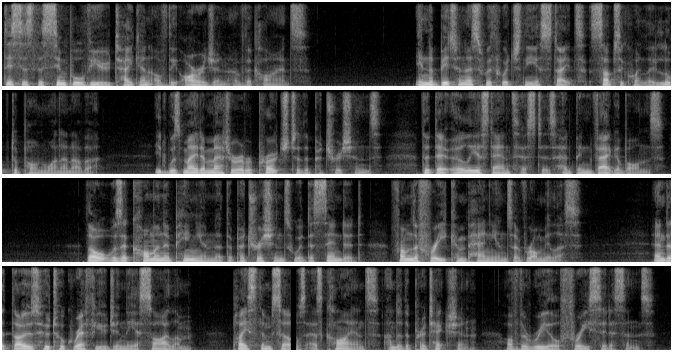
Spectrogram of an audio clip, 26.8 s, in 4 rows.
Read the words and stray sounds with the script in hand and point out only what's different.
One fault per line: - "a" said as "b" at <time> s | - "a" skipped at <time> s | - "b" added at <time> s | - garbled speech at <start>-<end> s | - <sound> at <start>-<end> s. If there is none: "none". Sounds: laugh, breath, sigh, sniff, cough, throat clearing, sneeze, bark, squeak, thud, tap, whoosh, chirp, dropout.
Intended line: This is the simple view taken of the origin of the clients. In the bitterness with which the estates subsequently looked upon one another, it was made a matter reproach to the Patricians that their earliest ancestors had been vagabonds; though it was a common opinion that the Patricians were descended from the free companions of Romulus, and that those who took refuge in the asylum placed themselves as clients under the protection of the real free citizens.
- dropout at 23.0-23.0 s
